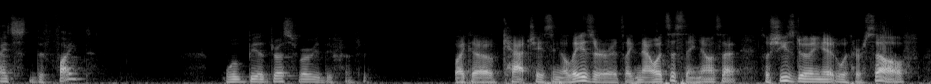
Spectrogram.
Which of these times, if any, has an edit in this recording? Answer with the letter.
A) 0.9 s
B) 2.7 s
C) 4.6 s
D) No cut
C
